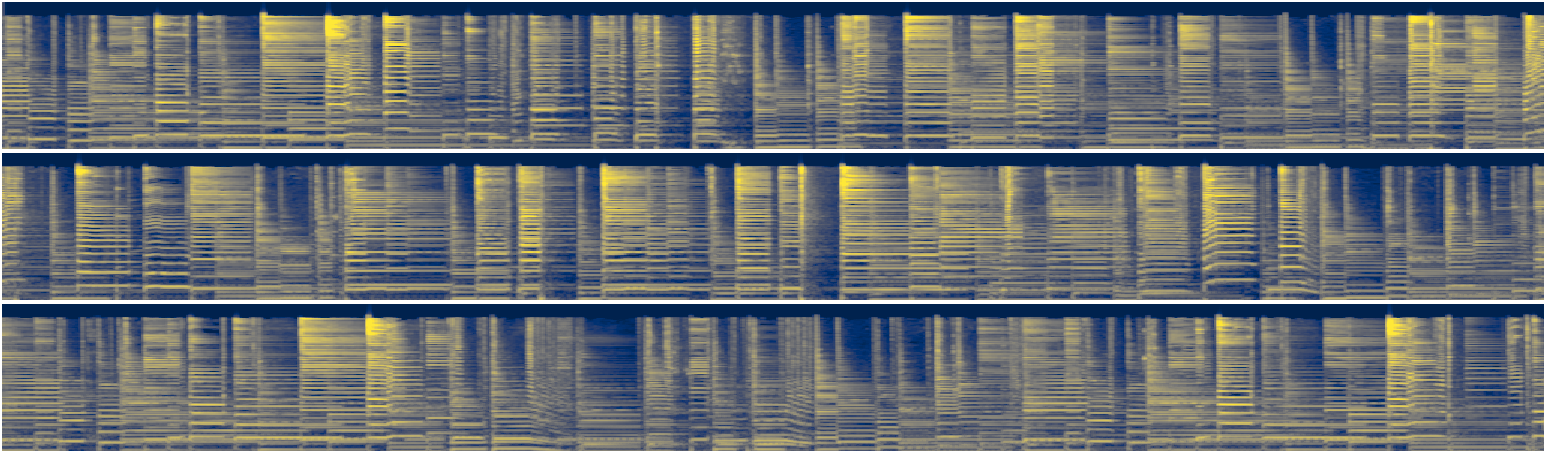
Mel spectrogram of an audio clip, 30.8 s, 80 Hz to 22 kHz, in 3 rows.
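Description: Martin OMC PA4 steel-string acoustic guitar played solo fingerstyle: a steady thumbed bass line under quick picked melody notes in an upbeat country-blues tune.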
